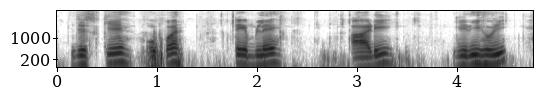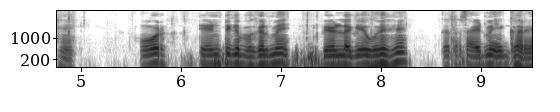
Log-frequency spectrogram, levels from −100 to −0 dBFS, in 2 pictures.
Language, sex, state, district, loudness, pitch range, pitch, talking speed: Hindi, male, Bihar, Gopalganj, -22 LUFS, 130-150 Hz, 135 Hz, 140 wpm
